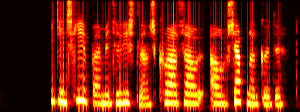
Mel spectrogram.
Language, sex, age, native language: Icelandic, female, 11, Icelandic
